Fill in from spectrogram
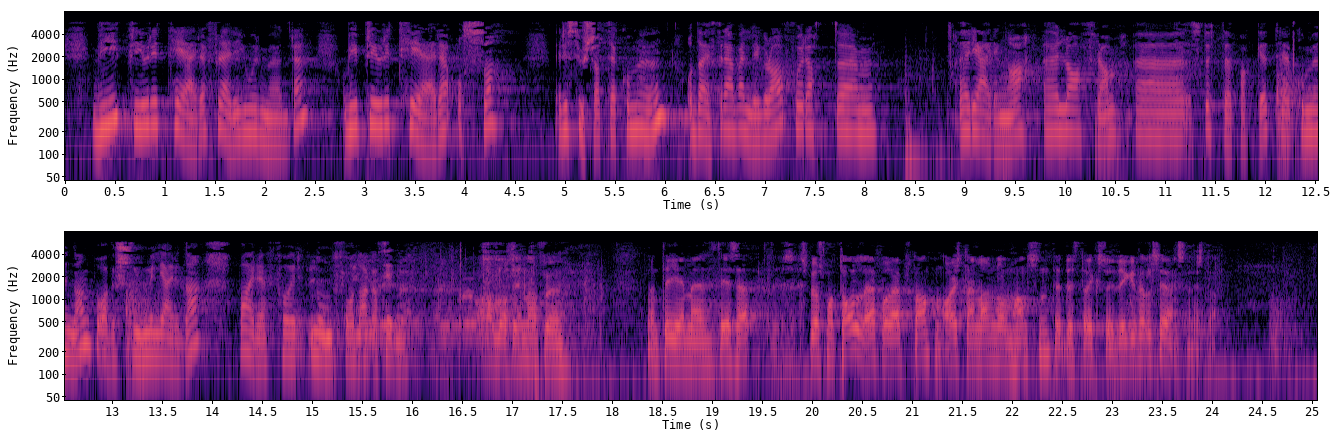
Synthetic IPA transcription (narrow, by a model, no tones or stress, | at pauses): ʋɪpʰɾɪʊɾɪt̪ʰeːɾəfɽeːɾəjuːɾmøːd̪ɾəɔʋɪpʰɾɪʊɾɪt̪ʰeːɾəʔɔsːɔ | ɾɛsʉʂɑt̪ʰɪlkʰʊmʉːnn̩ʔɔd̪æɾfɔɾɛʋɛld̪ɪɡlɑːfɔɾɑt̪ | ɾɛjeːɾɪŋɑlɑːfɾɑm | st̪œt̪ːəpʰɑkːət̪ʰɪlkʰʊmʉːnɑnpʰɔoːʋəʂʉːmɪlɪɑɾd̪əb̥ɑːɾəfɔɾnuːənfoːd̪ɑːɡəʂiːd̪n̩ | ɑlɔsɪnːɑnfø | d̪ɛ̰nt̪ʰiːəmɛt̪ʰisɛt̪spœʂmɔːlt̪ʰɔlːæfɔɾɛpɾəsə̥t̪ʰɑnt̪n̩ʔɔ̰ʏst̪æɪnlɑŋoːlmhɑnsn̩t̪ʰɪld̪ɪst̪ɾɪk̪sɔɪd̪ɪɡɪt̪ʰɑlɪseːɾɪ̰ŋsmɪnɪ̰st̪ʰə̰ɾ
